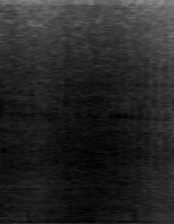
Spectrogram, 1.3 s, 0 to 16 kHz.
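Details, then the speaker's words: 1969 Dodge Charger with factory V8 that previously turned over but would not fire, first start after repair: engine picks up cleanly and holds a steady smooth rev before easing off, no stumble; running healthy. "That sounds great. Amazing. It's very hard to describe how I'm feeling right now."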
